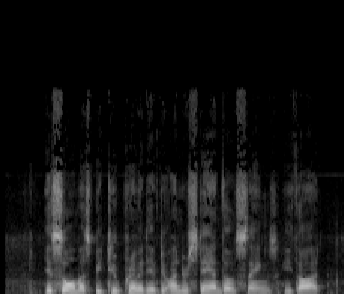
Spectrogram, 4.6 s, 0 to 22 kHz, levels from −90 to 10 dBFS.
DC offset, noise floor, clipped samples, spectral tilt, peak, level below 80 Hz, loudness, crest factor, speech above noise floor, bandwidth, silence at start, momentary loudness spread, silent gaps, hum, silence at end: under 0.1%; -59 dBFS; under 0.1%; -4.5 dB/octave; -8 dBFS; -80 dBFS; -25 LUFS; 18 dB; 34 dB; 15.5 kHz; 0.6 s; 12 LU; none; none; 0.35 s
